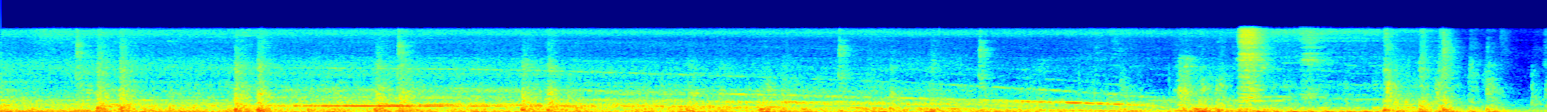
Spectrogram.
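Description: A Nagoya Railroad (Meitetsu) Toyota Line train running from Sanage toward Umetsubo and Akaike, Japan, clatters steadily along the rails, with a dense low rumble, repeated clicks from the wheels over joints, and faint sliding whines rising and falling in pitch.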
